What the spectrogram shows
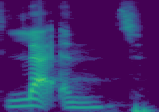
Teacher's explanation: Yes, Latin becomes Latin because the t sound is swallowed and trapped in the throat. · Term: glottalizations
